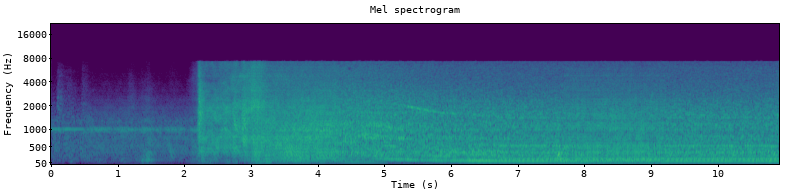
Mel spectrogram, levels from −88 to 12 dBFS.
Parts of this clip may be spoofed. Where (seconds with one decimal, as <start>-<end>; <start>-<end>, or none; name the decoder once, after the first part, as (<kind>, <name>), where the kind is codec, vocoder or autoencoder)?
0.5-4.3 (vocoder, WaveNeXt); 7.7-9.2

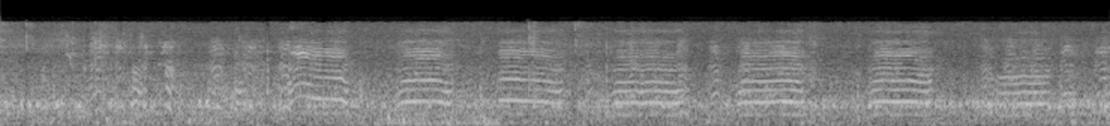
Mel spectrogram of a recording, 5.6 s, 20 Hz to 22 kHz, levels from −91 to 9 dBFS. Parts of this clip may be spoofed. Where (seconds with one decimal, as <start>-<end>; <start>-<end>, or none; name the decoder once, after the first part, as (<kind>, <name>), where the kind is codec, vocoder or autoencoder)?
1.0-2.5 (vocoder, BigVGAN v2); 3.9-5.6

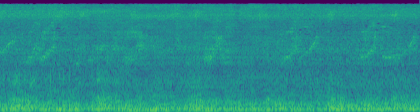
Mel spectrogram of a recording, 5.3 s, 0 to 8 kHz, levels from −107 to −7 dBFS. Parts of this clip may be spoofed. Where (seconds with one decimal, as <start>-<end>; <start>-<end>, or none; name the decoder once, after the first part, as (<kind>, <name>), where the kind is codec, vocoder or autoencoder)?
1.0-3.5 (codec, SNAC)

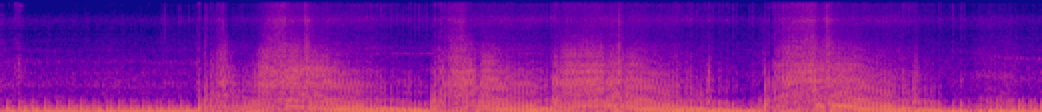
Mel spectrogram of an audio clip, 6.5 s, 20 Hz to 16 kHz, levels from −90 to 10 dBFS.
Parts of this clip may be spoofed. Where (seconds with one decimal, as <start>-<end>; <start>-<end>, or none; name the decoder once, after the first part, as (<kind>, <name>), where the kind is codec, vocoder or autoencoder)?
none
